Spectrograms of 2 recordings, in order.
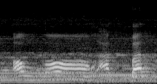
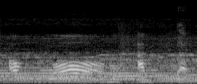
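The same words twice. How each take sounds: First: Akbar ends with an l sound. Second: Akbar ends with an r sound. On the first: The speaker calls it wrong. "Ro jadi lam" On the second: The speaker calls it right. "Intinya bacaan takbir itu Allahu Akbar"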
